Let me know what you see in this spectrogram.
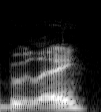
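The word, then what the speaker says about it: bulette: called a land shark the boule pronounced boule is a terrifying predator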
